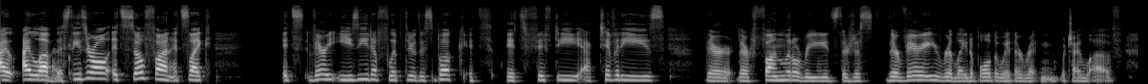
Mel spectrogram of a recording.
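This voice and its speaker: In a very clean recording with a silent background, a woman has a normal speaking voice at medium pitch with ordinary pitch variation. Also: moderate pace. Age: 30s. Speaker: podcast host and writer. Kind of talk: casual chat.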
